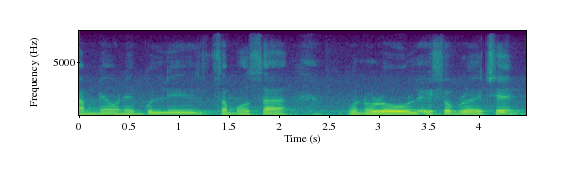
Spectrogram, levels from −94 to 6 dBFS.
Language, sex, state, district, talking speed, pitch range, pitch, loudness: Bengali, male, Tripura, West Tripura, 120 wpm, 140-145 Hz, 145 Hz, -15 LUFS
